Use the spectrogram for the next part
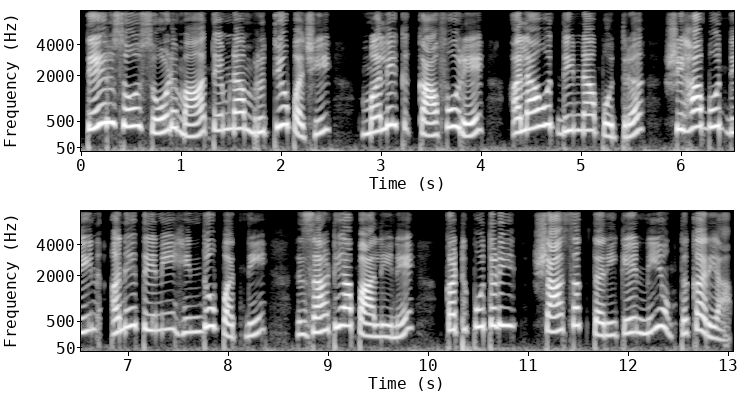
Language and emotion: Gujarati, neutral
